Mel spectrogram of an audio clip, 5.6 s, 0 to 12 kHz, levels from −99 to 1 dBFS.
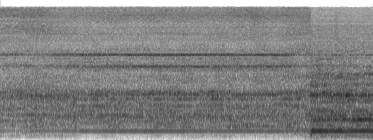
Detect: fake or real fake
